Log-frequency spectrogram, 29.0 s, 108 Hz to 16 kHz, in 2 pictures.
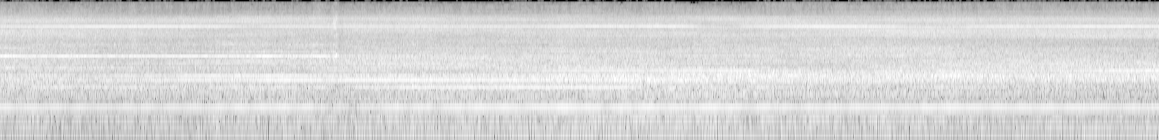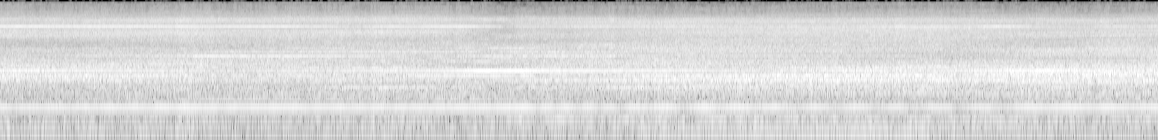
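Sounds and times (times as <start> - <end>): router motor cutting wood: 0.0 - 28.9.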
